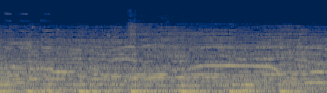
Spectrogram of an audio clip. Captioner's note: crowd cheering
